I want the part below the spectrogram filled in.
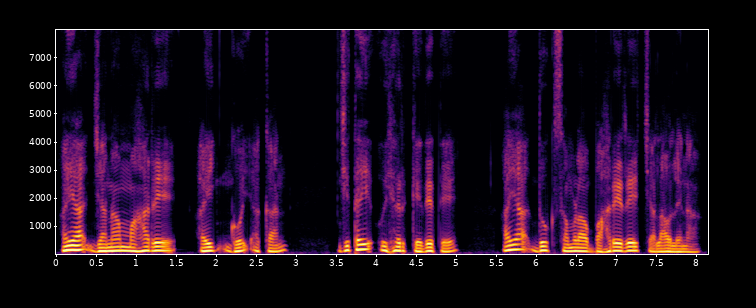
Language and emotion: Santali, sad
